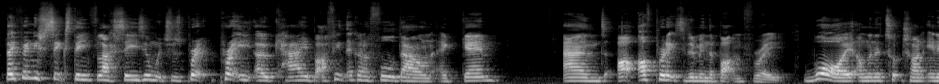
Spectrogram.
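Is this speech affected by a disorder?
No.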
